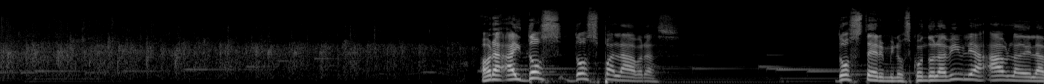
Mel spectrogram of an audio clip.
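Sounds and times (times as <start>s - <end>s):
audience applause: 0.0s - 4.8s
speech: 4.8s - 6.8s, 8.4s - 10.4s.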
